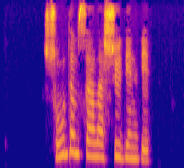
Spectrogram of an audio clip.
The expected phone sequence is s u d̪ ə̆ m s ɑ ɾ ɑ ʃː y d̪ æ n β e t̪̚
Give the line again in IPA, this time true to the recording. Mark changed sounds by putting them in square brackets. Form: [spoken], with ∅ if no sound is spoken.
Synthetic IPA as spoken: [ʃ] u d̪ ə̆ m s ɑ [l] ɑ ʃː y d̪ [e] n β e t̪̚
